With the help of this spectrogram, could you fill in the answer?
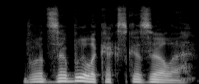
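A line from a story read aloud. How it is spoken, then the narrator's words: Sighed. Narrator (Russian): вздохнула Верка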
